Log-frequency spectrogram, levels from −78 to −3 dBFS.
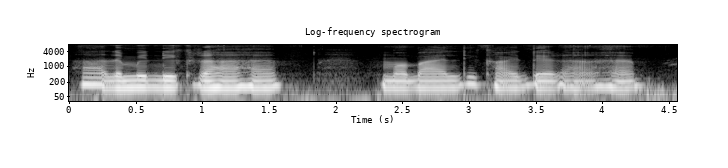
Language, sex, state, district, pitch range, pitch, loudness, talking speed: Hindi, male, Bihar, Patna, 115-125 Hz, 120 Hz, -17 LUFS, 120 wpm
